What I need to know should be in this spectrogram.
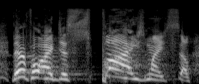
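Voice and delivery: loud, high, declaimed self-reproach; impassioned response. Acted. Preacher reads Job's answer aloud, forceful. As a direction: proclaim it at full preaching force. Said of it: "What's his response?".

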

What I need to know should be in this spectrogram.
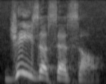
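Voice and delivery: slow, weighty Jesus says so; emphatic punchline. Real, not acted. Pastor answers his own question to the congregation, slow and weighty. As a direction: land it slowly, like the final word.

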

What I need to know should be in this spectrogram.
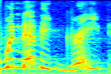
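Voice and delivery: soft, slow sarcastic jab. Real, not acted. Pastor mocks the push for one world rule, softly sarcastic. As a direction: let the sarcasm drip, quietly and slowly.

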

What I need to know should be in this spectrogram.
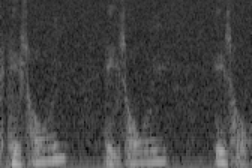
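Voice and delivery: very soft, awed "he's holy"; hushed reverence. Real, not acted. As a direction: let each repeat drop to a near-hush. Hushed reverent repetition after climax.

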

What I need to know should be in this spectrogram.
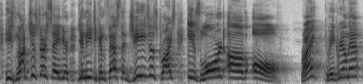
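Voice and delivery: loud, high climax of the sermon; preaching at full force. Acted. Preacher pressing the congregation to confess Jesus as Lord, loud climax. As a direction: drive it home to the church, slowing on Lord of all.

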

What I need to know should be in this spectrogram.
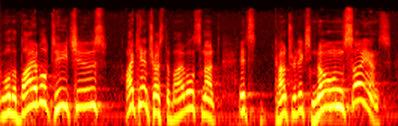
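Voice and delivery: high, slow, whiny skeptic voice; hammed-up skeptic sneering at the Bible; mocking skeptic. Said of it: "they have this premise like the Bible somehow contradicts science".

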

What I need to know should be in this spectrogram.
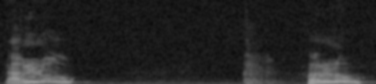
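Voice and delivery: high, soft mock hesitation; small, high voice of uncertainty; doubtful. Believer with hands in the pot, doubtful. Acts doubt when at fault.

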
